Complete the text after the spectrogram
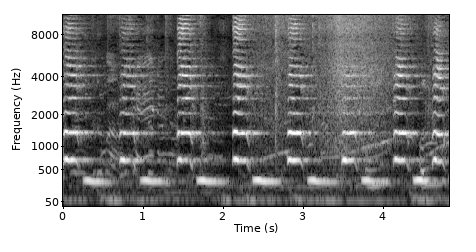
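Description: Siamang giving loud, nasal, rich-toned hoots repeated in a steady series, with a faint voice and music behind.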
